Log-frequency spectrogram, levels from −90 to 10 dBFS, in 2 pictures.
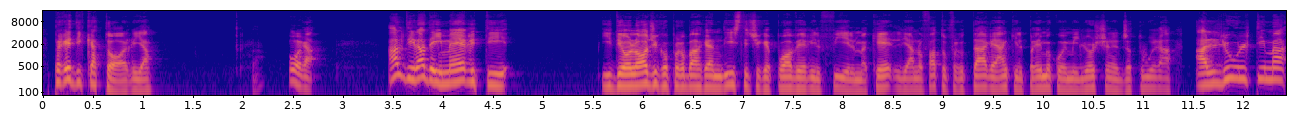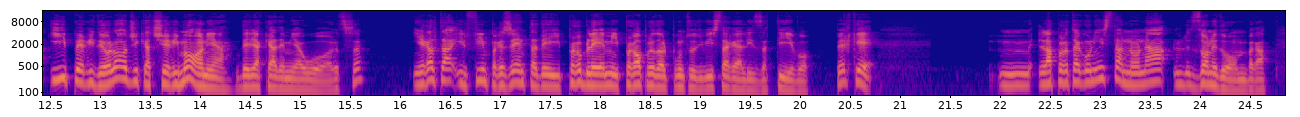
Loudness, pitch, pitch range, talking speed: -28 LUFS, 150 Hz, 125-180 Hz, 125 wpm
